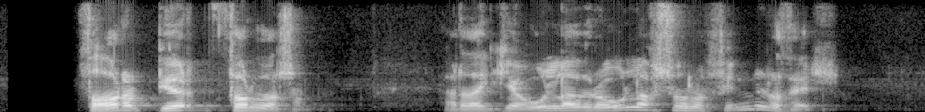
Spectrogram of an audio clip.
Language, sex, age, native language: Icelandic, male, 20-29, Icelandic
